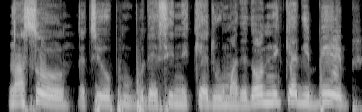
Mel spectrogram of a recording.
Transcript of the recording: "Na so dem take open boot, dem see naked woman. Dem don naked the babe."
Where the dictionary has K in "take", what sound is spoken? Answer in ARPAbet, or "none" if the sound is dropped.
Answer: none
